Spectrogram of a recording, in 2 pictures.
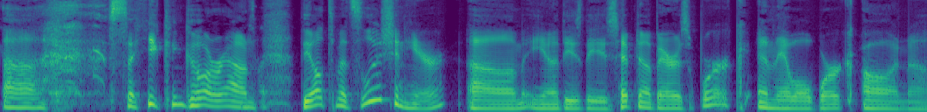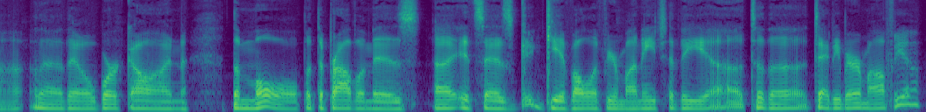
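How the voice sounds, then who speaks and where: A man's voice: lowish voice, moderate pace, dry recording. A man co-hosting a show, casually recapping a game story in an amused way, often chuckling. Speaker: co-host of a video game discussion show.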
